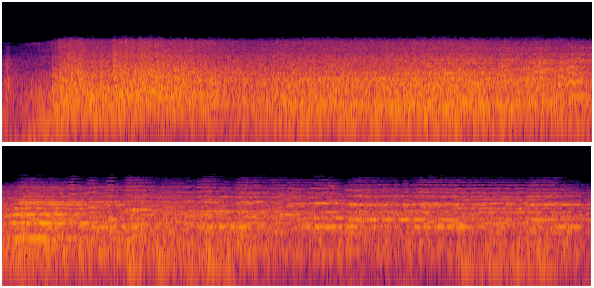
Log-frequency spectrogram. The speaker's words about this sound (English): And so they drove past, and one of them threw a grenade into the front room. Blew it to smithereens.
